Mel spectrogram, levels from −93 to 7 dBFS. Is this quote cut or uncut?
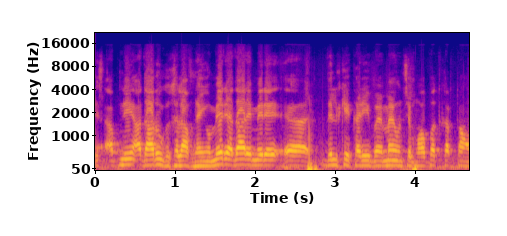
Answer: uncut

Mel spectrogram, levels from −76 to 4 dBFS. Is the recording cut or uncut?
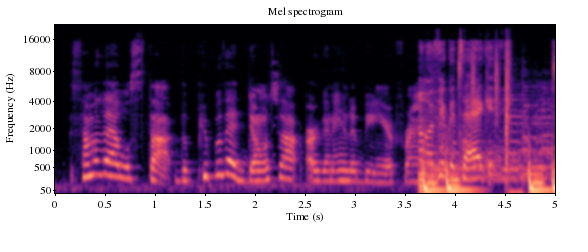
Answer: cut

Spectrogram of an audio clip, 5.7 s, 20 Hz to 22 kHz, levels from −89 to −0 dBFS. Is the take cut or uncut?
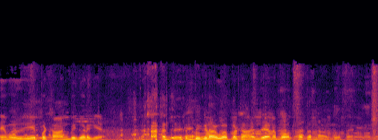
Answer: uncut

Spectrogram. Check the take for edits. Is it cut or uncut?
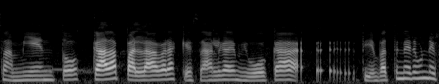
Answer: uncut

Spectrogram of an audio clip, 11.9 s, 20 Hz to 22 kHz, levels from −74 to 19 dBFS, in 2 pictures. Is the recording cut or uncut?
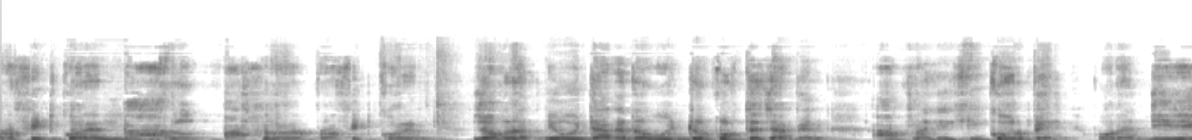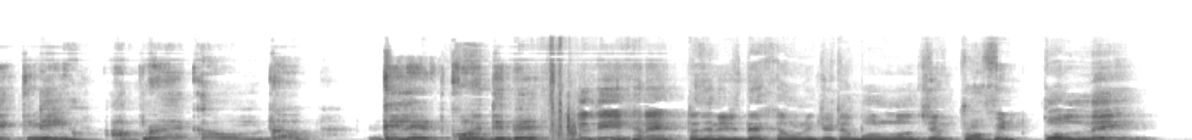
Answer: cut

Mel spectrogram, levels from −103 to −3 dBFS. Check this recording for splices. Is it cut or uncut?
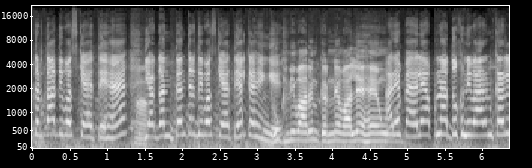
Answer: cut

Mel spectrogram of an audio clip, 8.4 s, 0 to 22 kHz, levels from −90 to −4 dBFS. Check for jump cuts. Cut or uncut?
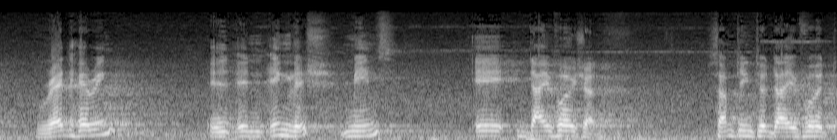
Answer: uncut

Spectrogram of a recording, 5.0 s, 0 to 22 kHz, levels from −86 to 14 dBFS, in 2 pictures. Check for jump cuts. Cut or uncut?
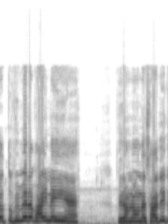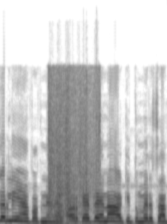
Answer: cut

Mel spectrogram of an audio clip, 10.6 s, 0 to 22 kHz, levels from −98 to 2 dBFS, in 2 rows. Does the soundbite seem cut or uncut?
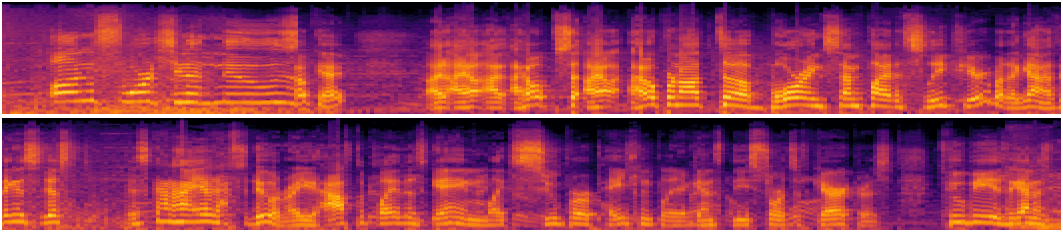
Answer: cut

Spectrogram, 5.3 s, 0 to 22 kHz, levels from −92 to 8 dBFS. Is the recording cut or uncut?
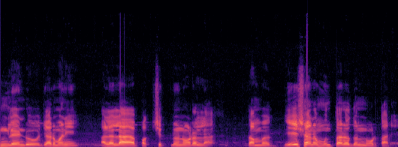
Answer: uncut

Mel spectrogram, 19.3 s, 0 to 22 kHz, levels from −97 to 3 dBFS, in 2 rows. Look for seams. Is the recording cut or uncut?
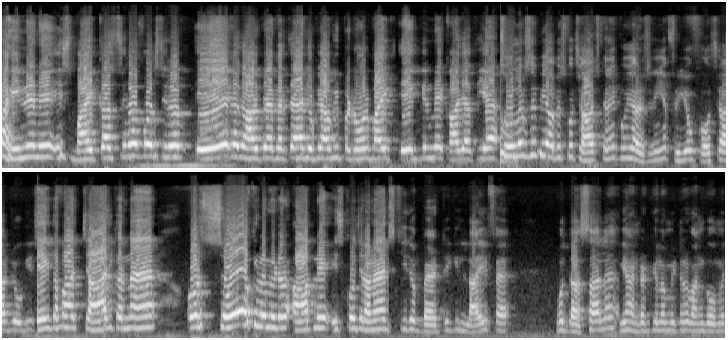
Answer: cut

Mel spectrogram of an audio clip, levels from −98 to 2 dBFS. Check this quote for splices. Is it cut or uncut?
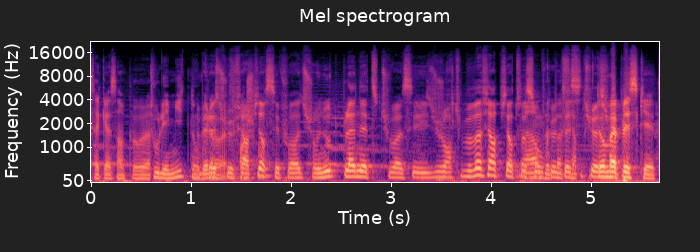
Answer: uncut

